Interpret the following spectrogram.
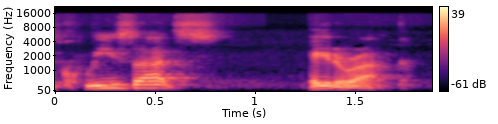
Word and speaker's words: Kwisatz Haderach: Otherwise known as Kwisatz Haderach. You're the only person that ever pronounces that correctly.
